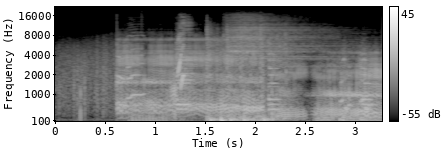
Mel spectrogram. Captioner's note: creaking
